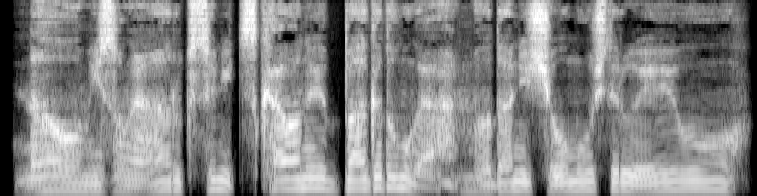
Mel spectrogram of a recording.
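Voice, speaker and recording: A man playing a brash, cocky explosives fanatic with a tail in an anime game, talking in rough, swaggering slang with a gravelly voice. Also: lowish voice, no echo, clean studio sound, lightly acted. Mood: cocky, confiding. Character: brash tailed male explosives fanatic, cocky bureau officer. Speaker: game character voice lines. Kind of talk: Japanese anime game voice acting.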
